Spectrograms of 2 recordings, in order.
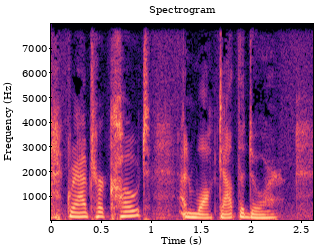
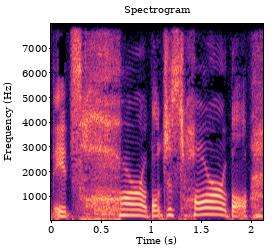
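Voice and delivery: upset; 7 semitones higher than usual. Acted. Upset wife on phone.

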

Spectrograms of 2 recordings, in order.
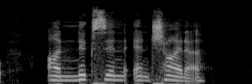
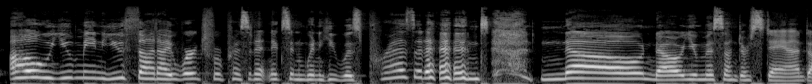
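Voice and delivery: mock incredulous protest; 4 semitones higher, 5 dB louder than usual. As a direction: protest the misunderstanding with playful indignation. Retold shocked correction after the punchline.

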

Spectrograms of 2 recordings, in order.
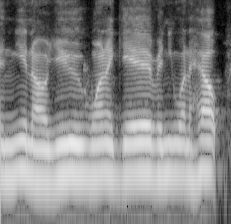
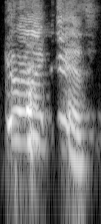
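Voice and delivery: stifled giggles; 7 semitones higher than usual. Real, not acted. Laughing through the story.

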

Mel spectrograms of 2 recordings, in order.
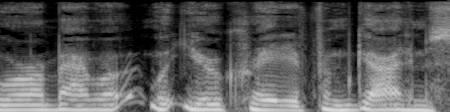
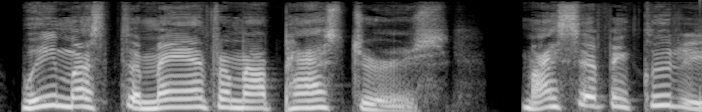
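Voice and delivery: formal letter reading; 4 semitones higher than usual. Acted. Reads bishop's letter aloud.

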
